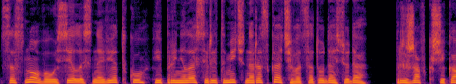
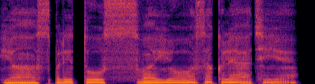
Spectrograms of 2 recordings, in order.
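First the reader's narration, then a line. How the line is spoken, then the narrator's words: Inhuman creature's whisper. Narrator (Russian): шептала на ухо нелюдь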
